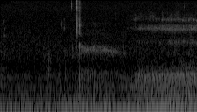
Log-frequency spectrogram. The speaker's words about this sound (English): can you hear my dog snoring? Because I can, and you might be able to hear it. He is sleeping next to me and he's snoring.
